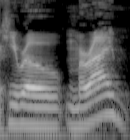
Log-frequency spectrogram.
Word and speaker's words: Hiro Murai: and Atlanta, the director, Hiro Murai, I believe is how you pronounce his name, but he directs a couple of episodes of Barry, and that was really...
